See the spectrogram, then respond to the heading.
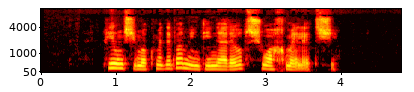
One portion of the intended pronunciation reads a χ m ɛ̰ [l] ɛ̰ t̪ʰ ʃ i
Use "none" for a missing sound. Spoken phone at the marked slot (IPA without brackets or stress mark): l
